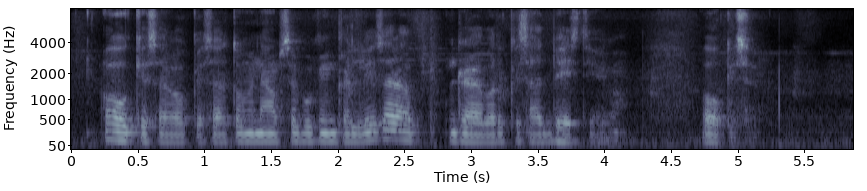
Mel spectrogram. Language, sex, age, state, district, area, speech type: Urdu, male, 18-30, Delhi, Central Delhi, urban, spontaneous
